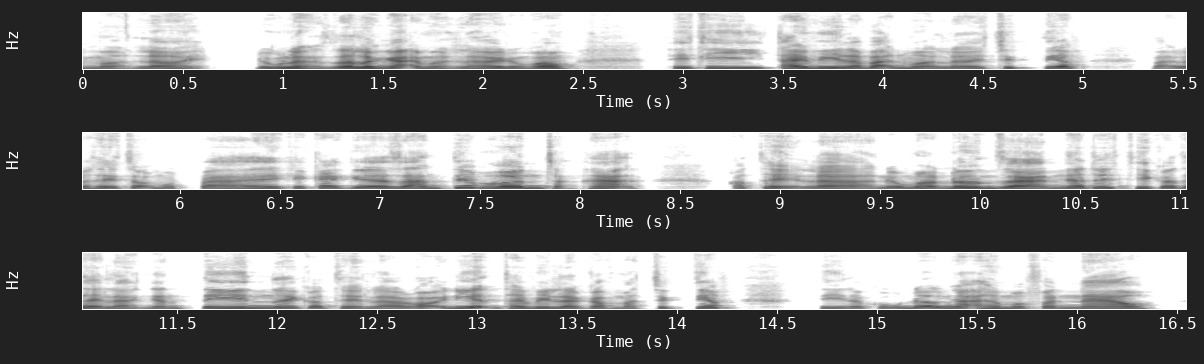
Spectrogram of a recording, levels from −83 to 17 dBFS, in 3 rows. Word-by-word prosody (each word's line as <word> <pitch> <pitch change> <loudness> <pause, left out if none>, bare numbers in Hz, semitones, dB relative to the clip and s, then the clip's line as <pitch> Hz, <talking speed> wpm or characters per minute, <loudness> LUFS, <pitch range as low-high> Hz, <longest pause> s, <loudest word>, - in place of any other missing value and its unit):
mở 120 -8 -5
lời, 120 0 -1 0.2
đúng 125 +9 0
là 175 - +4
rất 120 - +5
là 195 -4 +8
ngại 155 -1 +3
mở 130 -6 -4
lời, 125 +2 0
đúng 130 +4 -4
không? 190 -1 +6 0.5
Thế 170 +2 -1
thì 185 -6 0
thay 220 +1 +6
vì 210 -2 +3
là 170 -1 +3
bạn 170 0 +1
mở 165 -7 -2
lời 125 +5 -3
trực 170 +6 -5
tiếp, 275 +3 +4 0.4
bạn - - -11
có - - -3
thể - - -2
chọn 145 - -6
một 140 - -10
vài 145 +5 -2
cái 170 - -7
cách, 235 +2 -1
ơ, 195 -1 +3
gián 190 +4 +1
tiếp 350 +7 +1
hơn 255 -4 +5
chẳng 105 - -9
hạn, - - +1 0.5
có - - -9
thể - - 0
là 125 -1 0
nếu 145 +5 -2
mà 205 -3 +1
đơn 200 +3 +3
giản 185 - +5
nhất 240 +8 +1
ấy, 285 0 0
thì 160 - 0
có 155 +2 -1
thể - - +1
là 110 +1 -4
nhắn 125 +8 -7
tin 250 0 +1
hay 200 -4 0
có 180 +1 -3
thể 180 - -5
là 115 +2 -4
gọi 125 +6 -3
điện 200 -6 +1
thay 190 +3 -1
vì 170 -3 -1
là 130 -3 +1
gặp 130 +2 -4
mặt 135 -1 -9
trực 155 +1 -7
tiếp 310 +5 +1 0.5
thì 135 -3 -7
nó 130 - -7
cũng 165 +8 -10
đỡ 205 0 +2
ngại 260 -2 -2
hơn 200 -1 -2
một 170 -4 -5
phần 155 -1 -6
nào. 175 +4 +1
170 Hz, 260 wpm, -22 LUFS, 130-200 Hz, 0.5 s, là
